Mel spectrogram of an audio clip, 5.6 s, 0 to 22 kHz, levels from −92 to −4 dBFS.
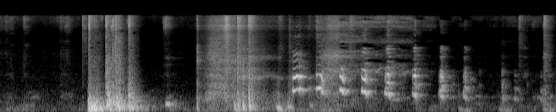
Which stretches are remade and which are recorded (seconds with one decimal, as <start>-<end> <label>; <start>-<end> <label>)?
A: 0.0-1.9 recorded; 1.9-3.4 remade; 3.4-5.6 recorded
